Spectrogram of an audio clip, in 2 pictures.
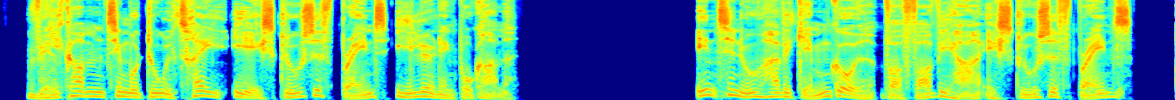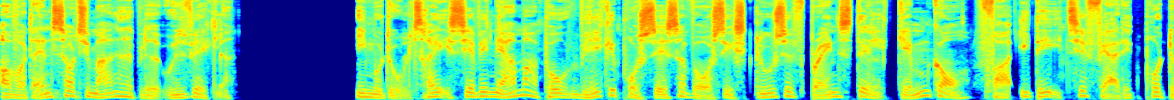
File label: E-LEARNING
